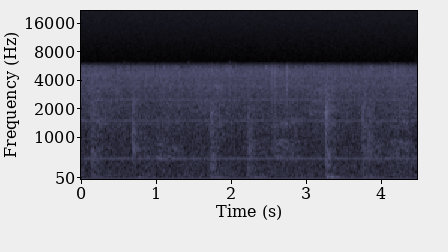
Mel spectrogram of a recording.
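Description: Faint soft taps of sneakers on a rug-covered floor as a person steps and bounces through a footwork drill, irregular, about two a second, the strongest a little past three seconds in, over a faint steady hum.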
